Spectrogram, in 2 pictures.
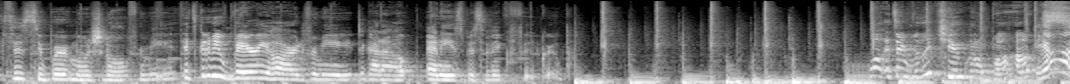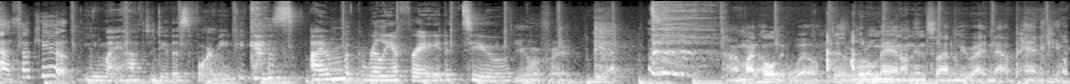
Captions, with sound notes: - This is super emotional for me. It's gonna be very hard for me to cut out any specific food group. (upbeat music) Well it's a really cute little box. - Yeah, so cute. - You might have to do this for me because I'm really afraid to, - You're afraid? - Yeah. (laughs) - I might hold it well, there's a little man on the inside of me right now panicking.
